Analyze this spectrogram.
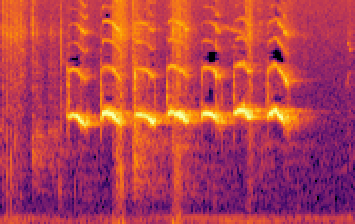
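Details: Mating-mood male common iora (sirtu) in a lure recording for birds reluctant to sing: seven clear, even whistled notes at steady pitch in quick succession, with faint clicks behind.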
